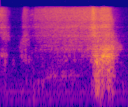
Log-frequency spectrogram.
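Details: Breath sounds of the speaker's own mechanical ventilator, heard in the background while he talks during a spoken podcast recording.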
